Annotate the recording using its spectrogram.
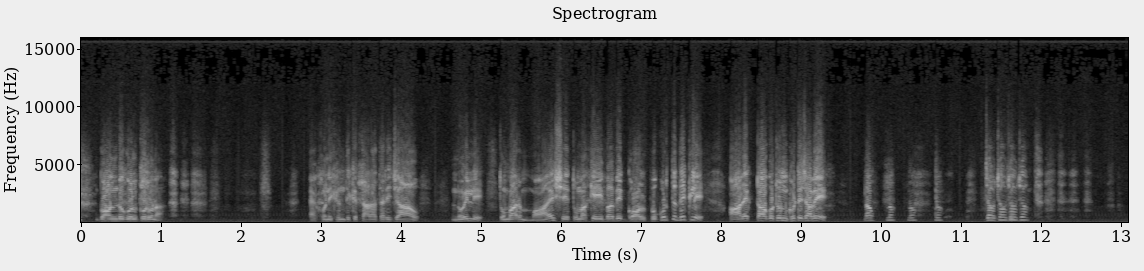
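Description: A middle-aged man speaks emphatically up close.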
